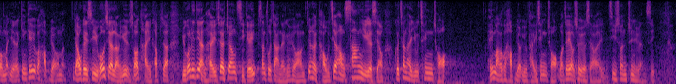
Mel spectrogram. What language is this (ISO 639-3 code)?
yue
